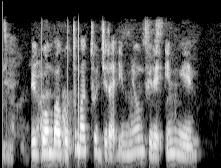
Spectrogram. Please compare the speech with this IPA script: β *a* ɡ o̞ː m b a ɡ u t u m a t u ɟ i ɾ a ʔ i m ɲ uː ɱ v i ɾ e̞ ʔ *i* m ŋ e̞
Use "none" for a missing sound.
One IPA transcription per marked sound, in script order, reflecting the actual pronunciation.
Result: i, i

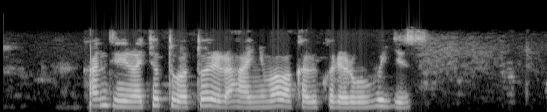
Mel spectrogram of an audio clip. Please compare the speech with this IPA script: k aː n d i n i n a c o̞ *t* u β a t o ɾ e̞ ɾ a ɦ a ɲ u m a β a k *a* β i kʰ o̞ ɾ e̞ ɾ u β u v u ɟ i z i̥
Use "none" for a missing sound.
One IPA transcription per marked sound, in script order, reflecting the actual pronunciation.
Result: t, a

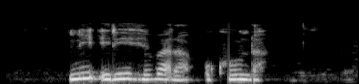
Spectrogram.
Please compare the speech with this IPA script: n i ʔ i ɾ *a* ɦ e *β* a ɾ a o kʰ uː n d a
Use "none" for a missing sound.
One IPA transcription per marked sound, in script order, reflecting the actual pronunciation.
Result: i, β

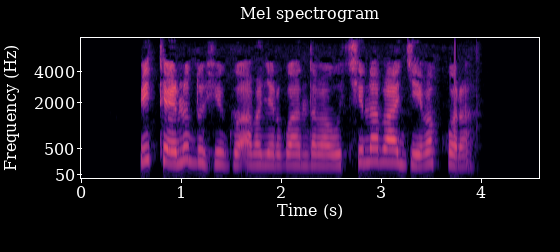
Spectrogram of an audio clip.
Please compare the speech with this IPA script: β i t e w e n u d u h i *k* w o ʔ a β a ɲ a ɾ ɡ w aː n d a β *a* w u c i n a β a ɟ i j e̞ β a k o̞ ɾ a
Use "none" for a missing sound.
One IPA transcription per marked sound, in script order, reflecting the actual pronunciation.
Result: ɡ, a

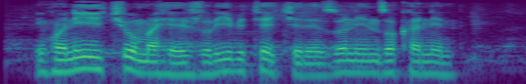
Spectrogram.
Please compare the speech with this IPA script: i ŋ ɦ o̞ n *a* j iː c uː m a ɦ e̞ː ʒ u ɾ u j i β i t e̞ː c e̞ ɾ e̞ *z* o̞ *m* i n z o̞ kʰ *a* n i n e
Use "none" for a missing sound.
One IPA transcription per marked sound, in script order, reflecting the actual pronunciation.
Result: i, z, n, a

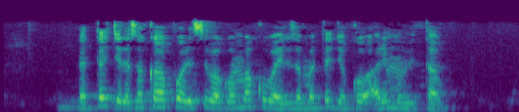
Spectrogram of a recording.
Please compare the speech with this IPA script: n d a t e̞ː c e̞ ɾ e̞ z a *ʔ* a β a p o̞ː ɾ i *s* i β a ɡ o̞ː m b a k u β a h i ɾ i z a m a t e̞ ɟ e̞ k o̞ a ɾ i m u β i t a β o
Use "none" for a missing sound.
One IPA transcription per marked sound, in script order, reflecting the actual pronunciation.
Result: k, s

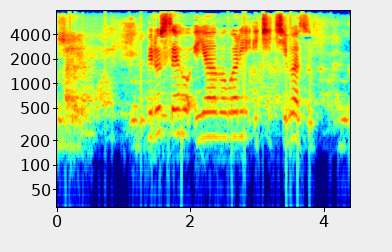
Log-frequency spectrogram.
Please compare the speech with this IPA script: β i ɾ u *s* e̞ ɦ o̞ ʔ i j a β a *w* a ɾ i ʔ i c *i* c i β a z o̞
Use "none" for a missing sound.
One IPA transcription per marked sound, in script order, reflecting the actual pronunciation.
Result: s, w, i

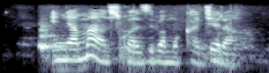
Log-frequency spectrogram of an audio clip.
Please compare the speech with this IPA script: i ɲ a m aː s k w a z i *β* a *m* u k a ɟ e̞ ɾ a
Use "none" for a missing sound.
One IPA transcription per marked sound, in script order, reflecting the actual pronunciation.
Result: β, m

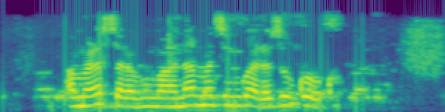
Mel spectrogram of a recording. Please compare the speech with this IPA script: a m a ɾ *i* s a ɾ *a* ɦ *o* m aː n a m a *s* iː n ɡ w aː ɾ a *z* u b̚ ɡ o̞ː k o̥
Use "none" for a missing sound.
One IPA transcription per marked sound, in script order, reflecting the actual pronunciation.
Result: a, a, u, z, z

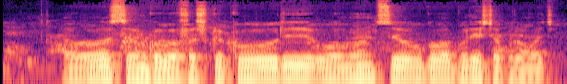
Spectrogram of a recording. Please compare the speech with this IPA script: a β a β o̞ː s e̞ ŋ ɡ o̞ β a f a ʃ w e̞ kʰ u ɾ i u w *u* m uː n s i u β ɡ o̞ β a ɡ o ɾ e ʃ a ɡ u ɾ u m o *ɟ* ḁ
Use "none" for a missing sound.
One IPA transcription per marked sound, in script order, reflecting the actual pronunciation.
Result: o, ɟ

